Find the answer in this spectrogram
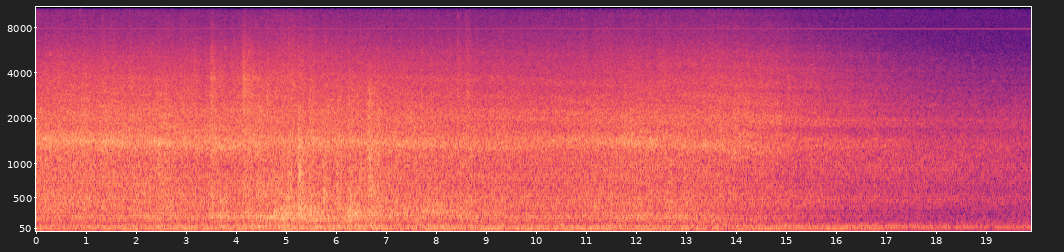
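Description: Freight train of hopper wagons rolling past, with a steady wheel-on-rail rumble, a constant high hum and a few clacks over the rail joints. The sound fades away over the last few seconds as the final wagons move off.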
